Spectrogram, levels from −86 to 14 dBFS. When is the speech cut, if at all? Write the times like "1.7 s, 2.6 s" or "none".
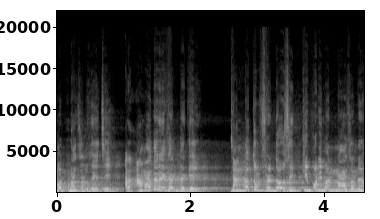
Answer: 0.9 s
